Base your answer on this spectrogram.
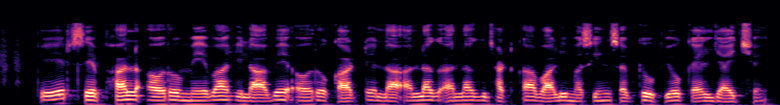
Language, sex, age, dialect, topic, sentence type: Magahi, male, 18-24, Western, agriculture, statement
